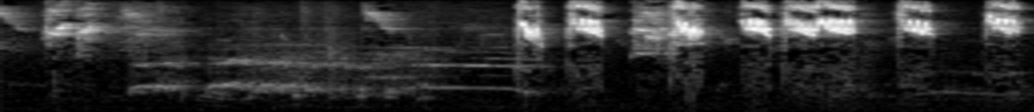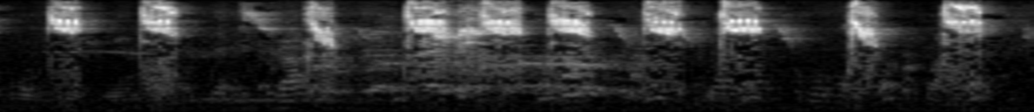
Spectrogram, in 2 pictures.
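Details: Young streaked weaver (manyar kembang), a constant singer, used as training song for cage birds: a soft low whistle, then a fast, regular series of sharp high chips, roughly two per second.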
